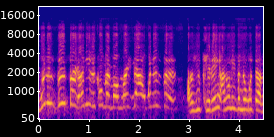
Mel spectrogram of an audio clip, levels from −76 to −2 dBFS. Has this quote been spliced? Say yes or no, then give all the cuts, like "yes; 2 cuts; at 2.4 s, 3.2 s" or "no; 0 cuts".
yes; 1 cut; at 2.8 s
